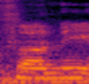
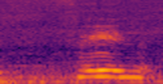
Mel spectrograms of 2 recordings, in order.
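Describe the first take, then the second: First: The name is said with two syllables. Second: The name is said with one syllable. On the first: "माझं आडनाव साने आहे" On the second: "इंग्लिशमध्ये सेन असा त्याचा उच्चार होतो"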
